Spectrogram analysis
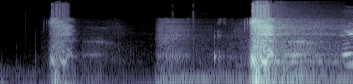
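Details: Two sharp, loud sneezes during gaming, the second louder, each a brief hissing burst over faint game sound; sneezing.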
